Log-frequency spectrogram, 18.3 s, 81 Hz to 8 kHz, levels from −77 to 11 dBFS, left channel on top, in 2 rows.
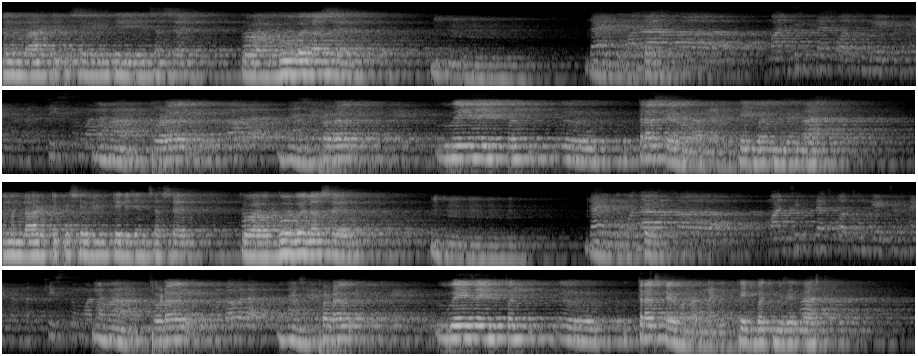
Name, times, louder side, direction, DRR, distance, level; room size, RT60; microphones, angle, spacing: voice 1, 0.0-2.1 2.4-3.6 4.3-5.2 5.8-6.6 10.0-11.1 11.9-12.6 13.5-15.1 15.5-17.3, right 2 dB, 85° right, 0 dB, 0.6 m, -23 dB
voice 2, 2.4-3.7 5.9-10.4 10.9-13.4 16.8-17.3, right 2 dB, 45° right, -4 dB, 1.6 m, -33 dB
19.5 x 6.9 x 2.3 m, 2.9 s
head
